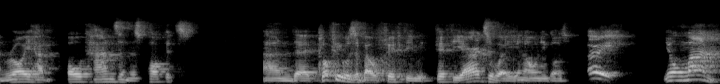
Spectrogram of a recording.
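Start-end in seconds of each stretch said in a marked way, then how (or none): 5.9-7.2 very high-pitched calling out. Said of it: "when they hear that voice".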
